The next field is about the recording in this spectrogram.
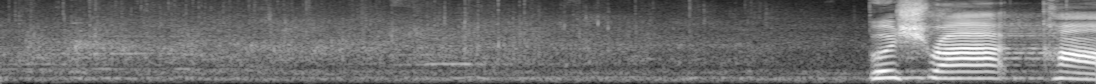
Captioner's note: applause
